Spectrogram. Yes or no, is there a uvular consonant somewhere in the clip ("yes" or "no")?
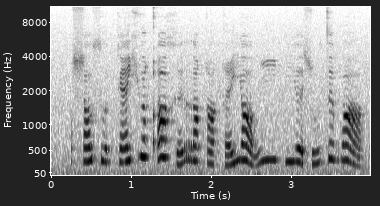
yes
